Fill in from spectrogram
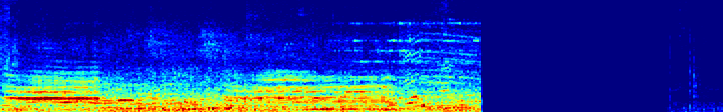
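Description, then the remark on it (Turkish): A Normandy cow named Oriyet, chosen as this year's Miss France cow beauty queen in France, lets out one long, loud, resonant moo lasting about three seconds, followed by silence and a faint trailing sound. “Bu sene bir Norman e, ırkından e, bir inek seçmişler.”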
